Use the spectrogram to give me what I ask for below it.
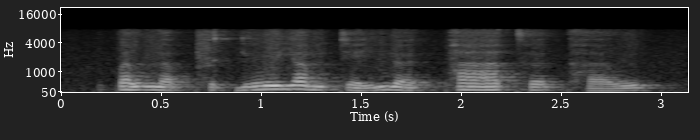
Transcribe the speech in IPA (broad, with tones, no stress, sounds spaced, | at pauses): p ɐ˥ w n̪ ɐ˨˥ p̚ f ɪ˨ k̚ j uː˥ j ɐ˧ m k e˨˥ j n̪ œː˨˥ t̚ pʰ aː˥ t̪ʰ ɵ˧ t̚ h ɐ˨˧ w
